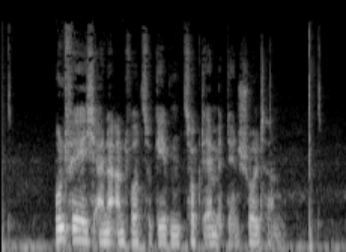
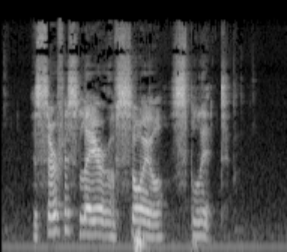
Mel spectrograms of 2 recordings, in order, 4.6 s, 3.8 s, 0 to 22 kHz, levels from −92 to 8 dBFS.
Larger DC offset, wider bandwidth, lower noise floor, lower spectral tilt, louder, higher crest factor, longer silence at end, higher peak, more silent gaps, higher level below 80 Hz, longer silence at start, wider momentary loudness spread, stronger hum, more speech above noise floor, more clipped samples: neither; about the same, 15.5 kHz vs 16.5 kHz; second, -40 dBFS vs -49 dBFS; first, -6 dB/octave vs -1.5 dB/octave; second, -20 LUFS vs -14 LUFS; about the same, 18 dB vs 18 dB; second, 0.1 s vs 0.8 s; second, -4 dBFS vs 0 dBFS; neither; about the same, -40 dBFS vs -38 dBFS; second, 0 s vs 0.45 s; first, 18 LU vs 10 LU; neither; second, 20 dB vs 34 dB; neither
